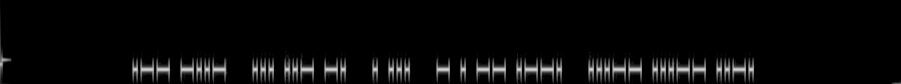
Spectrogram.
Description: Morse code, heard as a keyed tone, about 30 wpm, 700 Hz. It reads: WX SUN ES TEMP 33F
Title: K1USN SST QSO Practice 30wpm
